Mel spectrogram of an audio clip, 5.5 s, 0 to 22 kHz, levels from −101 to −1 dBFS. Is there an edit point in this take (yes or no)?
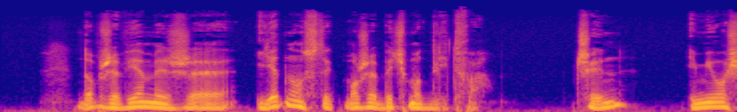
yes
